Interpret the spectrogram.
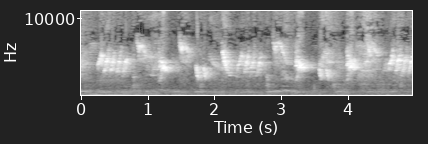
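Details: Eurasian tree sparrow trained on canary and cigun song material, delivering a rapid run of high twittering notes and short buzzy trills, steep downward slurs repeated several times a second, faint low hum behind.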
